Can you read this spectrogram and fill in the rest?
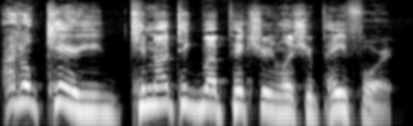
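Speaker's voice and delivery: put-on yelling, pitched high. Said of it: "yelled at me".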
